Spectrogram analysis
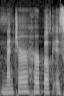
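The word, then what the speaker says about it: Muenter: and Olivia Mentor it's spelled mtter but it's pronounced Mentor her book is called such a bad influence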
